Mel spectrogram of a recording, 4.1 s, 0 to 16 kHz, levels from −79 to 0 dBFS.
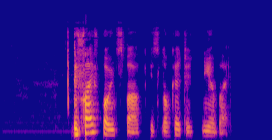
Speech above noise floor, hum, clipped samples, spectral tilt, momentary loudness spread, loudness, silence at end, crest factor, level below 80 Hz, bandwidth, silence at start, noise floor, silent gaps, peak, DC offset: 66 dB; none; under 0.1%; -6 dB/octave; 18 LU; -19 LUFS; 0.7 s; 20 dB; -60 dBFS; 8 kHz; 1.1 s; -84 dBFS; none; 0 dBFS; under 0.1%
